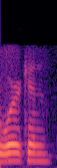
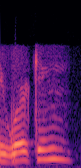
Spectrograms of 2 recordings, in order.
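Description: First: "working" said casually as "workin'"; dropped G. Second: "working" with the full -ing ending; formal pronunciation. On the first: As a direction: drop the G in "working", ending on a plain N. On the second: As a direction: keep the G in "working", as in a public speech. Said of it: "to formally in a public speech". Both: Shown as a demonstration.

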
